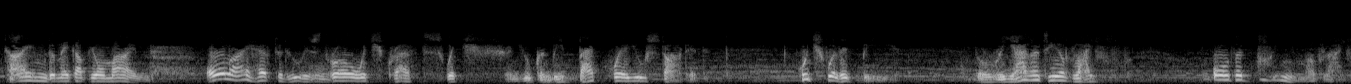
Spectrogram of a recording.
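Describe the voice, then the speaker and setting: Slow, intense alien star traveller. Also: male voice, on the high side, very animated, creaky, a little hiss or hum, full character voice. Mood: taunting, insistent. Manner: theatrical, slow, deliberate delivery. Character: brooding alien star traveller, adult man, intense, pleading. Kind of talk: 1970s radio drama acting. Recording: tinny 1970s radio broadcast, music underneath.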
